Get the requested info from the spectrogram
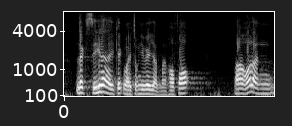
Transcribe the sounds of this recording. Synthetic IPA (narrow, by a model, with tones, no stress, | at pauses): lɪ˨k̚siː˨˥lɛː˥hɐ˨jkɪ˨k̚wɐ˨˩jt͡sʊ˨ŋjiː˧wkɛː˧jɐ˨˩nmɐ˨˩nɦɔː˨k̚fɔː˥ | aː˨˧hɔː˨˥lɐ˨˩ŋ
